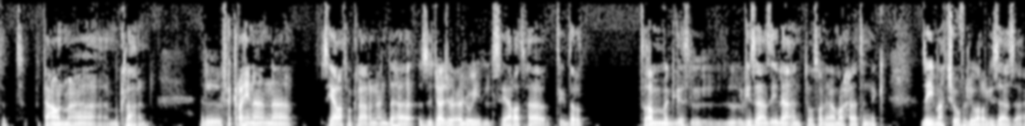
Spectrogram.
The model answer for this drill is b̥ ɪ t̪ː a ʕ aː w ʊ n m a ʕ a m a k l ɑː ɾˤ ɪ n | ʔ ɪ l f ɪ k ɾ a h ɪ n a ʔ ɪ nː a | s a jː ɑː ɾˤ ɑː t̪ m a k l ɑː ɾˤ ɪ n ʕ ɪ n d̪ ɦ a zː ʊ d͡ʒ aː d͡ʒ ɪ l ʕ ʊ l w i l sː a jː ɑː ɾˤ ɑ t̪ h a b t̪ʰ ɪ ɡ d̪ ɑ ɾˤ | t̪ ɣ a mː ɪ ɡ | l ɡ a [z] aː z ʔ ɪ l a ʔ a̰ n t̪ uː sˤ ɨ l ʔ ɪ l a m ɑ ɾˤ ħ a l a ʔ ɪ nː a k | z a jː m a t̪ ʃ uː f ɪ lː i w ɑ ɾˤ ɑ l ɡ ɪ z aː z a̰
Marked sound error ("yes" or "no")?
no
